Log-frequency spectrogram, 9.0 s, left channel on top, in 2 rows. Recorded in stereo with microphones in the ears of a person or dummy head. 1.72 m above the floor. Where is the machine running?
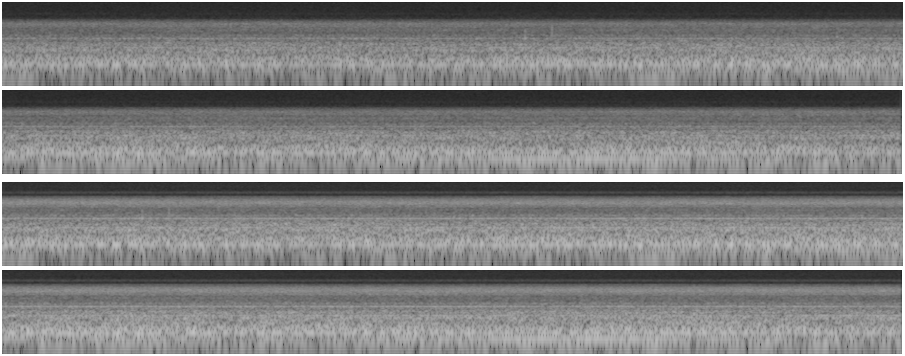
20° right (ahead or behind).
